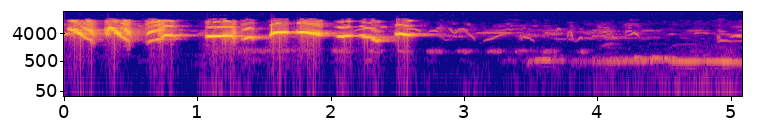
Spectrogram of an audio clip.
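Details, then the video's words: Morning singing by an Oriental magpie-robin: quick chirps and fluid whistled notes for under three seconds, followed by a soft, low, drawn-out tone. "เสียงนกกางเขนบ้านหรือนกบินหลาขี้ควายใต้ Chòe than HÓT SÁNG"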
